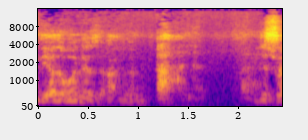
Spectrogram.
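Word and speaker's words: أهلا: Ahlan.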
